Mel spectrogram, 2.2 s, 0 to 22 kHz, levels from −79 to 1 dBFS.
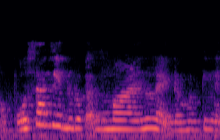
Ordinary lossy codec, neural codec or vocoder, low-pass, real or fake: none; codec, 44.1 kHz, 7.8 kbps, Pupu-Codec; 7.2 kHz; fake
